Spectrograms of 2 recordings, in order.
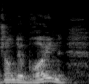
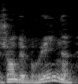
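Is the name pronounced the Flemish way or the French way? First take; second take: Flemish; French. First: The name is pronounced the Flemish way. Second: The name is pronounced the French way. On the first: "un nom flamand, c'est peut-être" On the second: "selon si on le prononce à la française"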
